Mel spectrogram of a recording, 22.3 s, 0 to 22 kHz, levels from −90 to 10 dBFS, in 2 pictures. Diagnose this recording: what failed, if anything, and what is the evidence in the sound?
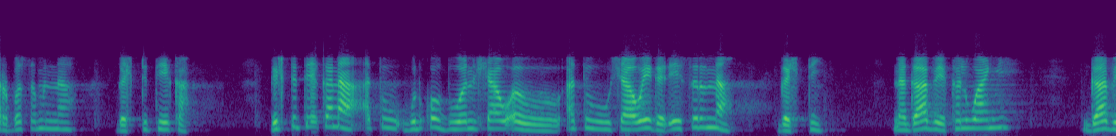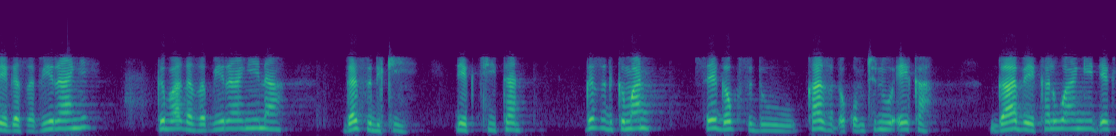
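Nothing failed in this recording.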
